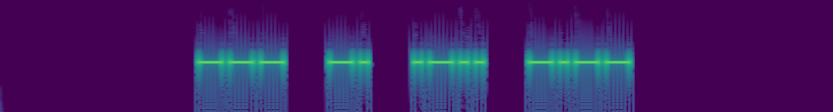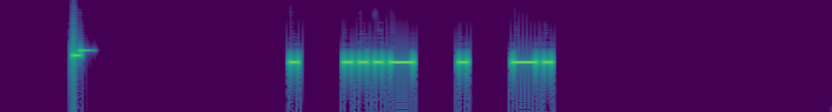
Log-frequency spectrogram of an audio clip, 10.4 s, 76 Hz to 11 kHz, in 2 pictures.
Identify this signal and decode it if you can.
Morse code, heard as a keyed tone, about 25 wpm, spaced as for 18 wpm, 700 Hz. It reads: ONLY EVEN
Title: 2x Character Spacing - Top 200 Words - 25wpm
